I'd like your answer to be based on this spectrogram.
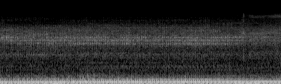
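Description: A 2022 Harley-Davidson CVO Road Glide Limited motorcycle engine idles with a steady, deep, throbbing rumble. It is close and loud, with a slight clatter on top and no voices.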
